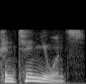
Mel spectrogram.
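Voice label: "continuance", US English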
